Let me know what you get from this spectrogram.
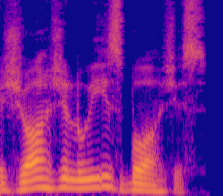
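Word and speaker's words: Jorge Luis Borges: Se pronuncio bem o espanhol, é Jorge Luís Borges. Para quem fala espanhol, é Jorge depois Luís e Borges que partiram deste mundo recentemente.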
